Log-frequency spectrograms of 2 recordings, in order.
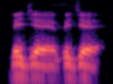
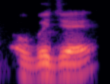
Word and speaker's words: Vijay: pronunciation, as I said, V is always pronounced V. Vijay. It's not Vijay. Ver is W. All the W's of the world are pronounced as ver, and the V is pronounced as V.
